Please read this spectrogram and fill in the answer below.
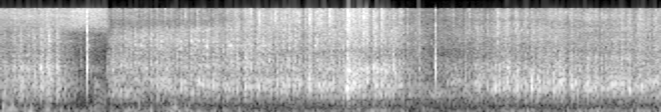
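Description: Remote-control toy cars running: small electric motors whirring and wheels rolling, with a few sharp clicks about half a second in and again a little after two seconds.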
